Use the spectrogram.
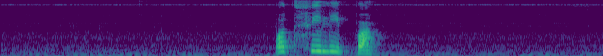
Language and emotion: Russian, neutral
